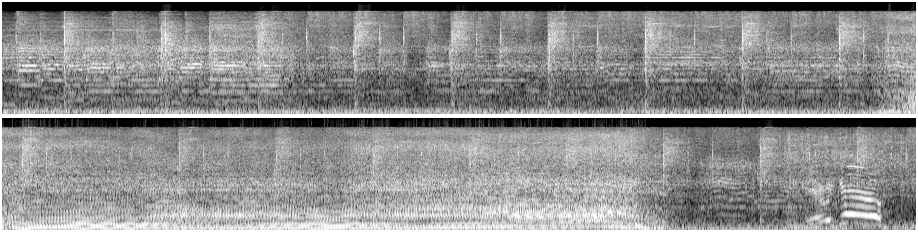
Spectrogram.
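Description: Crew cab Chevelle on nitrous idling with a loud, steady engine rumble near a drag strip staging area, then a rise in revs as it pulls up to stage, with talk over the engine.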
